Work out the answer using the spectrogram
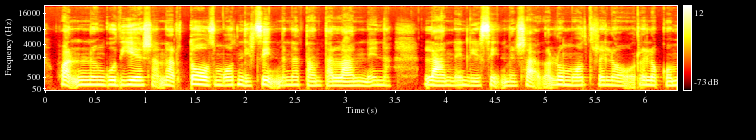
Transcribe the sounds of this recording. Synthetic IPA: xʷa̰˧ʔn˦ŋɡu˧d̪je˧ʂa̰˨na˧ɾt̪o˦smo˦d̪nli˨ɾsi˧nme˨nːa˦t̪a˧nt̪a˨la˧nːe˦na˧la˧nːe˦nli˧ɾsḭ˨nme˨nʂa̰˨ɡa̰˨lo˦mo˦d̪ɾe˦lo̰˧ɾe˦lo˧ko˧m

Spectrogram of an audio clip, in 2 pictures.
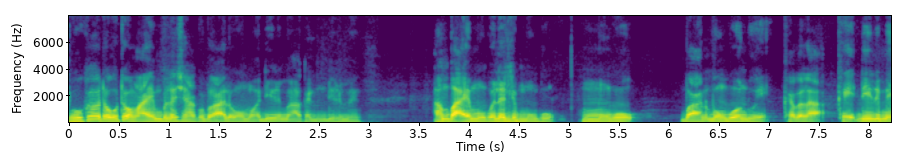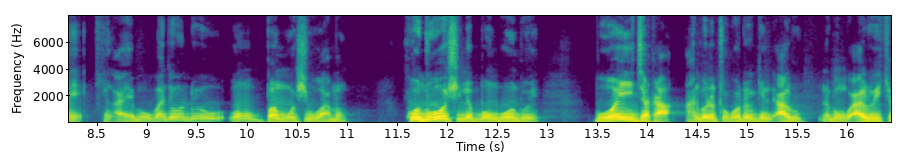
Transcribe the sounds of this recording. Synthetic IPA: bo˨˦ka˦a˦ta˦wu˦ta˦wo˨ma˨ji˦m˦bu˨la˦ʃ̬i˦a˨ka˨du˦a̰˨lu˦o˦ma˨ɗi˦ɾi˦me˦a˦ka˨i˨nɗi˦ɾi˦me˦˨ | a˨˦m˦ba˨a˨ji˦mu˦ŋɡo˦la˦ɮi˦bmu˨ŋɡu˦ | mu˦mu˨ŋɡu˦ | ba˨na˨ɓo˦ŋɡo˦ndu˨we˦ka˨˦a˦la̰˨ka˨i˨di˦ɾi˦me˦ki˨nʔa̰˨je˨mu˨ɡu˨ɓa˦nd͡ʒe˦wo˦du˦e˦wo˦ba˦m˨wo˦ʃi˦wa˨ma˨u˨ | ko˦du˦o˦wo˦ʃi˦la˨˦ɓo˦ŋɡo˦ndu˨we˨ | bo˨wo˦ji˦d͡ʒa˨ka˨a̰˨n˨˦o˦lo˨to˨ko˦do˦ɡi˦n˦a˦ɾu˦nʔa˨ɓo˨ŋɡo˨a˦ɾu˦ji˦ke˨

